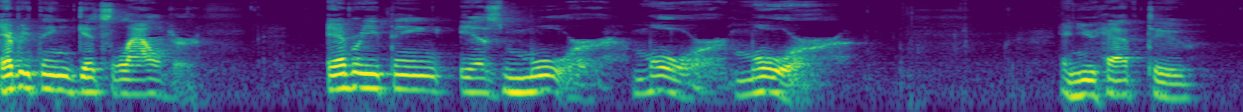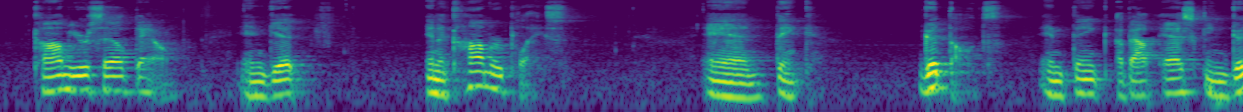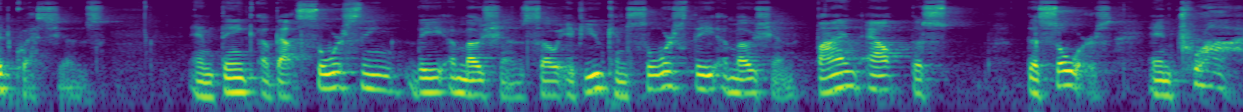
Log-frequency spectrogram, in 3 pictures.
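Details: Man with aphasia following a stroke; aphasia.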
